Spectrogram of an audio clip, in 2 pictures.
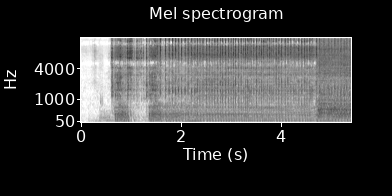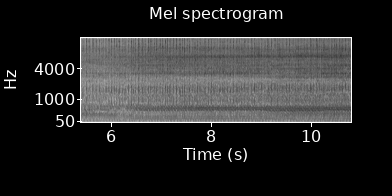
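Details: Echo HC-152 two-stroke after sitting two years as a non-starter, now with a new fuel filter, air filter, spark plug and carb and the idle adjusted: starts after a couple of pulls and buzzes steadily, climbing cleanly with throttle. Normal running.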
